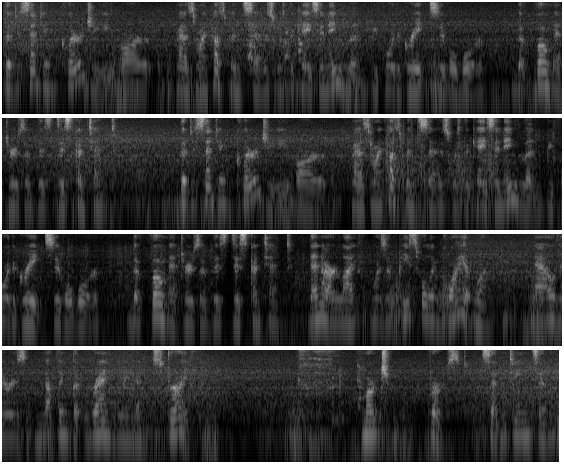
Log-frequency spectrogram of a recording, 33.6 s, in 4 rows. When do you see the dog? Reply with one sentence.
You can hear the dog from 3.6 to 4.5 s.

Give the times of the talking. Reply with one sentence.
You can hear the talking from 0.0 to 10.1 s, from 11.1 to 28.2 s and from 30.2 to 33.5 s.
